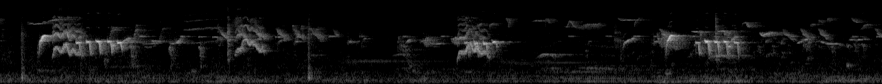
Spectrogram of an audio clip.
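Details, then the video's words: Aviary-kept black-capped bulbul: three loud, harsh bursts of tumbling warbled notes, roughly every three seconds, with softer chirps and a low background hum. "KICAU KUTILANG EMAS \ CUCAK EMAS GACOR"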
